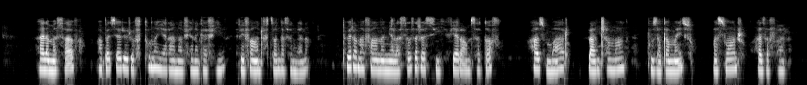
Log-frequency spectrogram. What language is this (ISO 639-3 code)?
mlg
